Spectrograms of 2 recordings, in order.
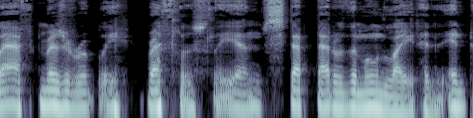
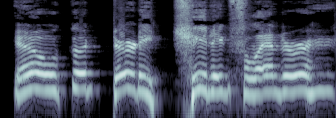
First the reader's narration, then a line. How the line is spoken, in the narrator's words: she screamed down at them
